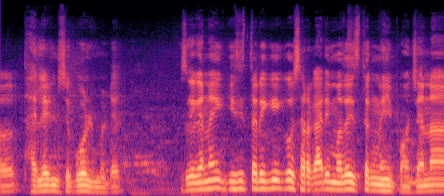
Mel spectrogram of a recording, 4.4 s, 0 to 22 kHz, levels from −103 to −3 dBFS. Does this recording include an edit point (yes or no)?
no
